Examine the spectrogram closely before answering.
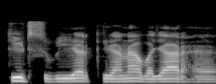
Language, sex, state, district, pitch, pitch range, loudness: Hindi, male, Bihar, East Champaran, 135 Hz, 130-145 Hz, -16 LUFS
